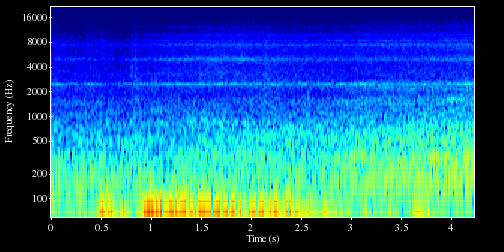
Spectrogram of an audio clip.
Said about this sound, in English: All right, we are off the plane walking into the airport. I suppose this would be the first time we've actually stepped foot in Namibia.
